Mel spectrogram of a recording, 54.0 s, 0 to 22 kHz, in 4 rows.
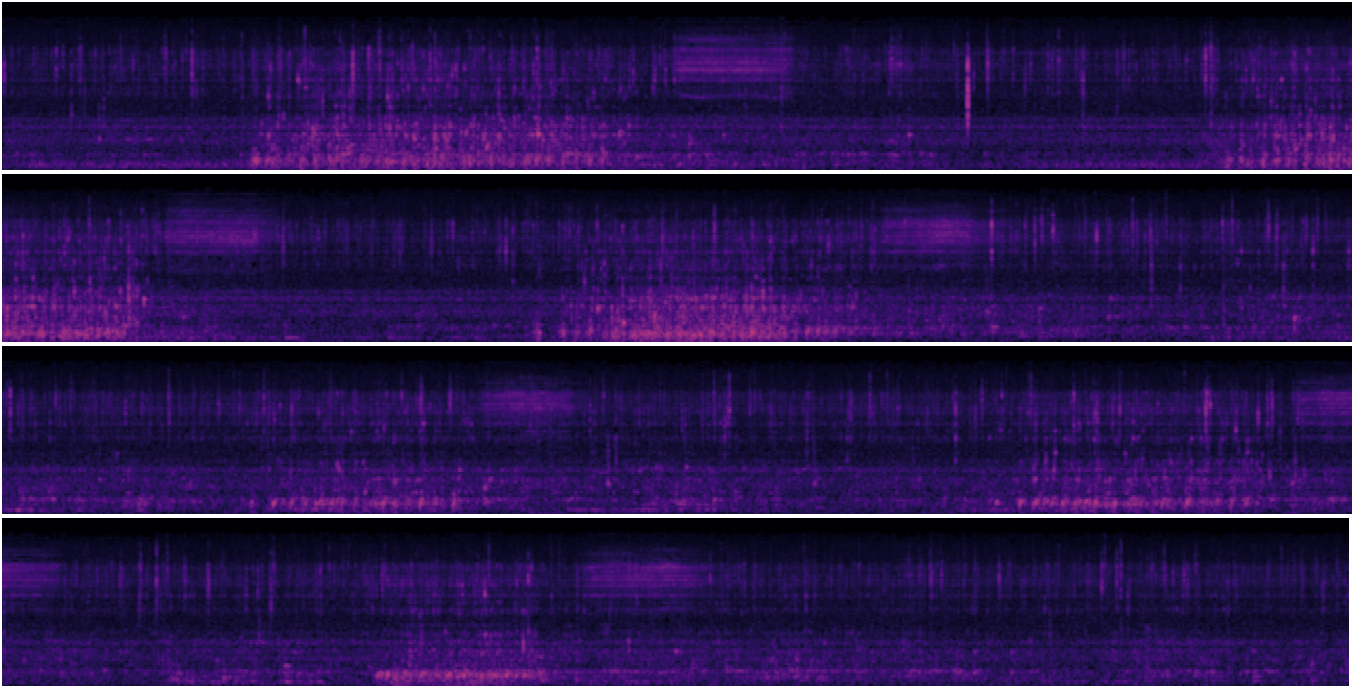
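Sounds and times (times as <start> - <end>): bubbling regulator exhalations: 2.5 - 7.3, 12.1 - 15.5, 18.8 - 22.9, 29.6 - 32.2, 36.9 - 40.2, 44.2 - 47.2
hissing regulator inhale: 6.7 - 8.2, 15.1 - 16.4, 22.2 - 23.6, 31.8 - 32.8, 39.9 - 41.3, 46.3 - 47.8.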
